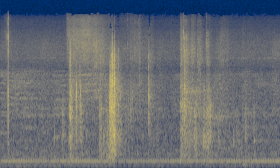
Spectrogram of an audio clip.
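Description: A sheet of cardboard rustles and scrapes as it is moved by hand.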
